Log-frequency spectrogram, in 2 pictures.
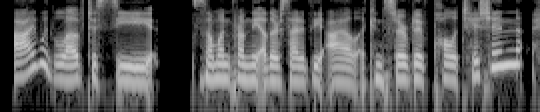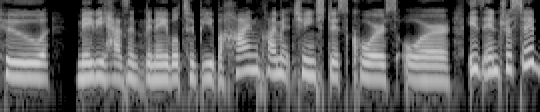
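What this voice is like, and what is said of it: American accent. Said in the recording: “I'm from the United States ... you can probably tell by my accent.”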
